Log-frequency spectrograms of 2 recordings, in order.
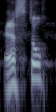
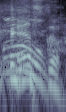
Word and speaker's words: Estill: Was it Estill? Yeah, you got it. Estill.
